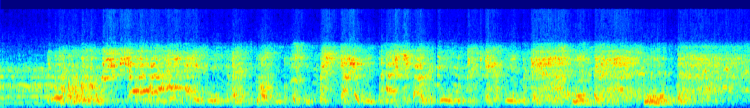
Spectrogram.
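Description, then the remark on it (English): A car motor sputters and coughs without catching, a continuous rough, gargling chug of irregular bursts for several seconds, loud. The sound seems to be imitated by a human voice. “The motor sounds as though it's going from bad to worse.”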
